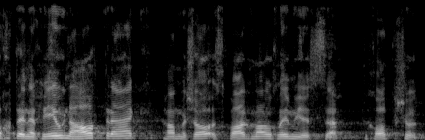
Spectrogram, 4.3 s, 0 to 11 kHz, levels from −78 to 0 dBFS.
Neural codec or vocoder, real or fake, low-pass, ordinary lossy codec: vocoder, 22.05 kHz, 80 mel bands, HiFi-GAN; fake; none; none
